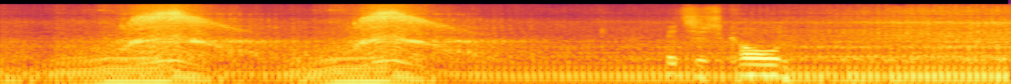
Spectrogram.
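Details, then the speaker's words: Troy-Bilt four-stroke trimmer, cold, on half choke, after clutch failure repair and reassembly: two rope pulls, then it fires and settles into a steady even idle with no misses; normal idle. "start it up here it's cold leave it on half joke for a minute or two"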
